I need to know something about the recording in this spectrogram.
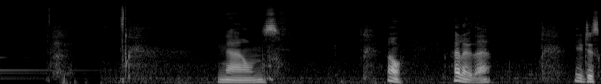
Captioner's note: chuckle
